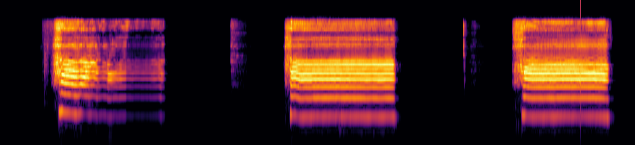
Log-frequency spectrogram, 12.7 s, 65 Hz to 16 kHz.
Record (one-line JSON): {"exhalation_length": "12.7 s", "exhalation_amplitude": 30690, "exhalation_signal_mean_std_ratio": 0.5, "survey_phase": "beta (2021-08-13 to 2022-03-07)", "age": "65+", "gender": "Female", "wearing_mask": "No", "symptom_none": true, "smoker_status": "Never smoked", "respiratory_condition_asthma": false, "respiratory_condition_other": false, "recruitment_source": "REACT", "submission_delay": "1 day", "covid_test_result": "Negative", "covid_test_method": "RT-qPCR"}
